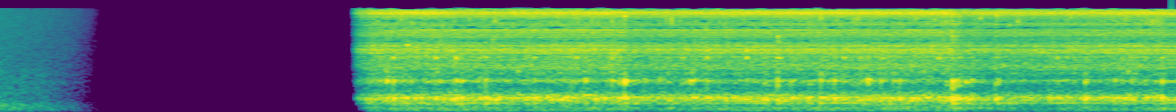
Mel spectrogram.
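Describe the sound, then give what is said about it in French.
After a brief moment of silence, water suddenly gushes steadily from a tap in the kitchen of a nursing home for elderly people: a loud, continuous rushing hiss that runs unchanged to the end. “Je pense que c'est un robinet.”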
